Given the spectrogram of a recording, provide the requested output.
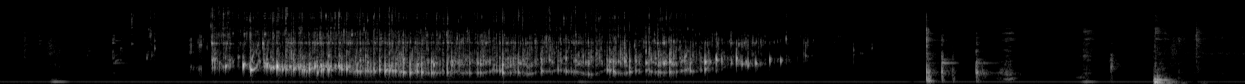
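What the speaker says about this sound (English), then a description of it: "All right, one more coffee pour." Coffee pours steadily into a cup for several seconds, close and fairly loud, then a few separate drips and clinks follow in near silence.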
